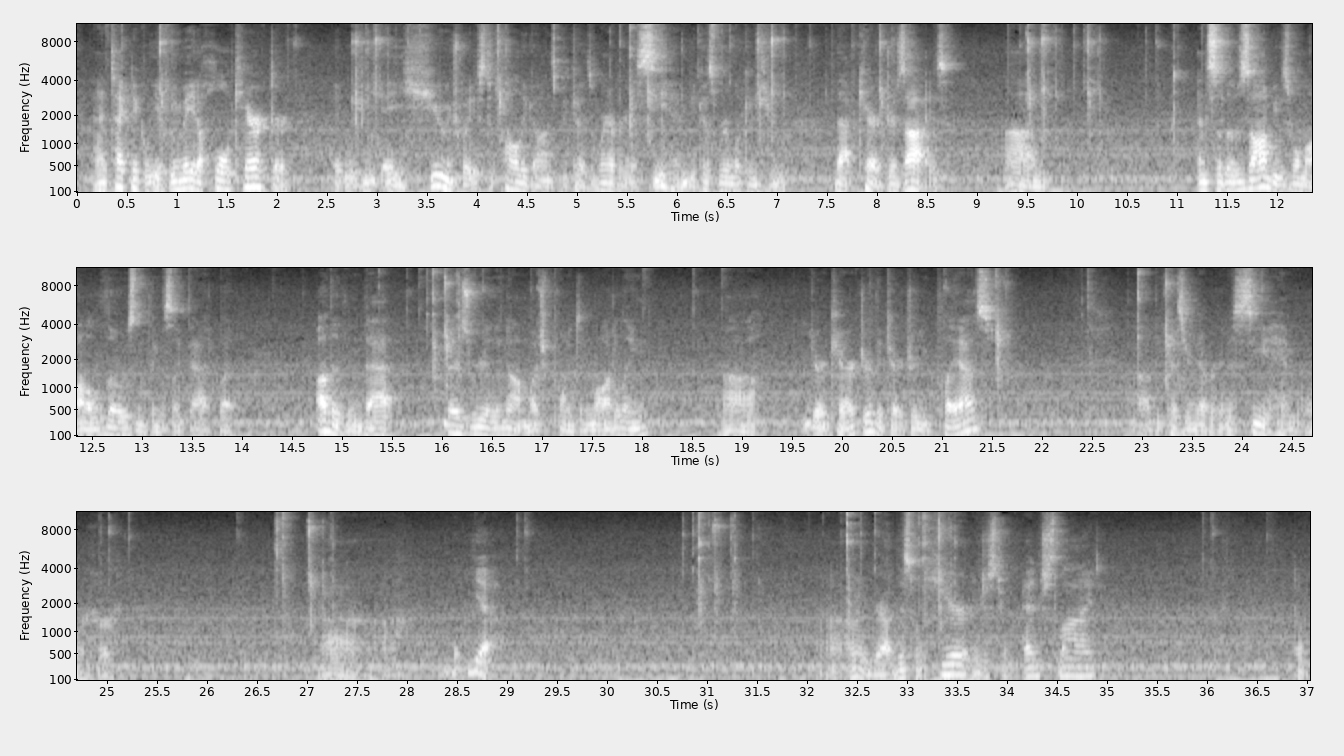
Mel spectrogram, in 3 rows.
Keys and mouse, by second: 0.7 g, 2.7 a, 2.9 c, 4.1 g, 5.6 ctrl+r, 6.7 a, 6.8 c, 7.9 g, 9.4 a, 9.5 c, 10.0 click, 10.0 g, 10.6-11.6 drag, 11.2 z, 15.9 ctrl+r, 16.9 click, 20.1-21.4 drag, 21.4 KP_3, 23.1 ctrl+r, 24.9 click, 26.9 ctrl+r, 30.7-33.2 right drag, 31.0 ctrl+z, 33.2 ctrl+e, 35.9-37.0 drag.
